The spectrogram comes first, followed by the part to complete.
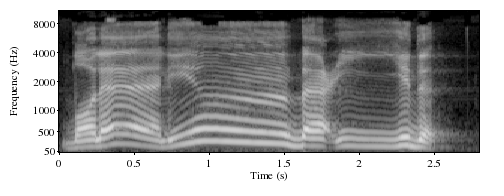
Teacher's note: وبين الباء هكذا ضلال با هذا ما تسمعه ولكن انتبه ان النون قلبت نون التنوين الى ميم ثم اخفيت هذه الميم مع وجود غنه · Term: غنة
